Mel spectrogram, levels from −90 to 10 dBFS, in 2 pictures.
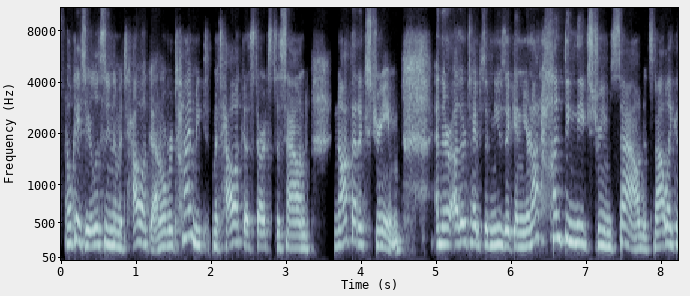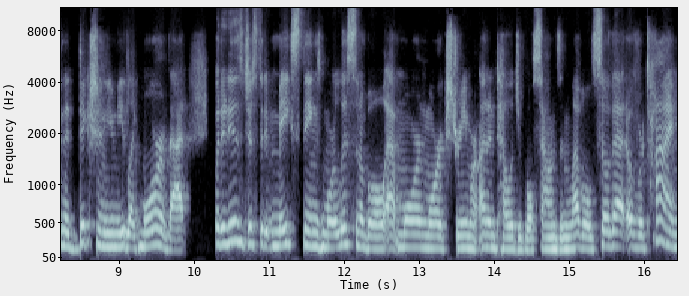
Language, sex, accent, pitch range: English, female, American, 170-210 Hz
